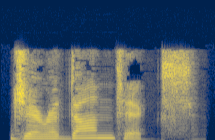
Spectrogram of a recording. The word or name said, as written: gerodontic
